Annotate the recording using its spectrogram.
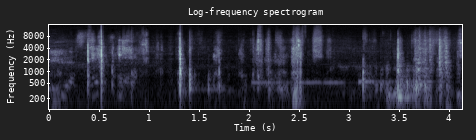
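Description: Handling noise from a trading-card box and the cards in it: a string of sharp clicks and taps with short scrapes between them as cards are pulled from the box.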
